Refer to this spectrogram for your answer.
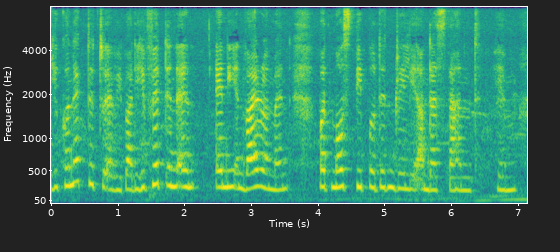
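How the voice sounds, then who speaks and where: A woman with a German accent speaks at a moderate pace in a fairly high pitch, over noticeable background noise. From Germany. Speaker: cultural speaker. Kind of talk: online talk.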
